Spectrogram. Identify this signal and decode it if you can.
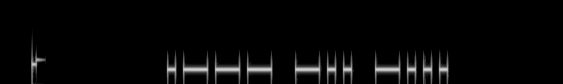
Morse code, heard as a keyed tone, about 15 wpm, 700 Hz. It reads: JDB
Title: Three Challenging Letter-Number Combinations 15wpm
